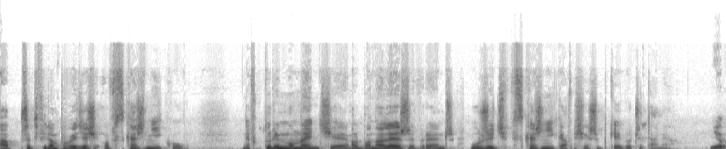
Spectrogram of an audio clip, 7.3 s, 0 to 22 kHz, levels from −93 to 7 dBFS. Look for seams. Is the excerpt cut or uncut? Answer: cut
